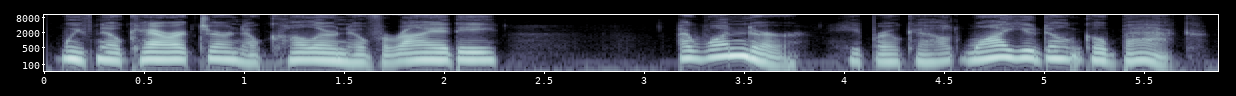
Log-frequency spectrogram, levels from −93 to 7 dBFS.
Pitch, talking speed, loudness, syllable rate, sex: 155 Hz, 165 wpm, -19 LUFS, 5.2 syllables/s, female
